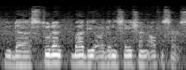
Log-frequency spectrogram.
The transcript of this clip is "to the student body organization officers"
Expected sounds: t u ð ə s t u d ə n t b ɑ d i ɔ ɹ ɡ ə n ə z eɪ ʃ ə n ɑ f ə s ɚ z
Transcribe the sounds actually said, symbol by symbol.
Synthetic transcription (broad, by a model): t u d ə s t u d ə n t b ɑ d i ɔ ɹ ɡ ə n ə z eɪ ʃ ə n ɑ f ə s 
